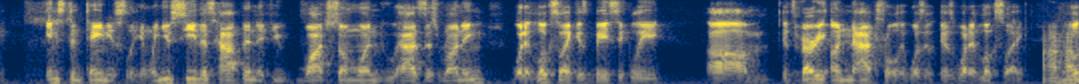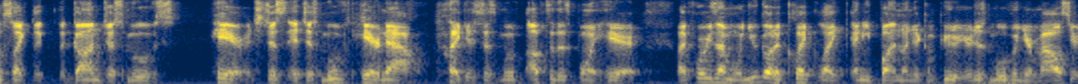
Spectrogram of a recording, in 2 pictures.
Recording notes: skype calls on this channel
